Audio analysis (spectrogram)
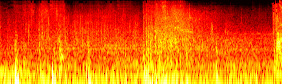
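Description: Incendio fire spell cast in the video game Hogwarts Legacy: a burst of booming, crackling blasts with several sharp thuds and a louder whooshing surge midway, dense and continuous.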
